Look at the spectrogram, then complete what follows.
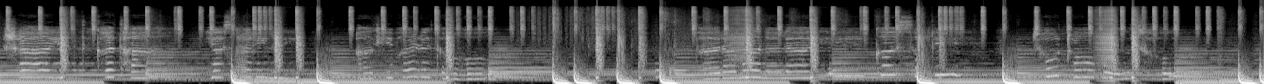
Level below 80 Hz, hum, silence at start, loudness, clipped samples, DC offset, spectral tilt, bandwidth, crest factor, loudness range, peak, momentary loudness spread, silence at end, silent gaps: -12 dBFS; none; 0 s; -11 LUFS; 7%; under 0.1%; -4.5 dB/octave; 17 kHz; 10 dB; 3 LU; 0 dBFS; 9 LU; 0 s; none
